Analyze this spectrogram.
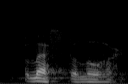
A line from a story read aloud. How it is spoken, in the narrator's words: David cries out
